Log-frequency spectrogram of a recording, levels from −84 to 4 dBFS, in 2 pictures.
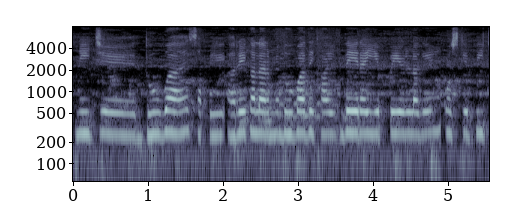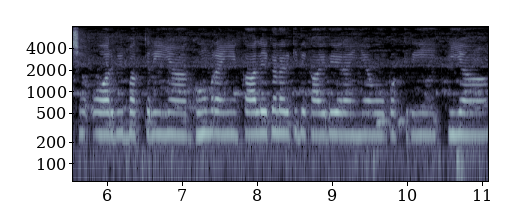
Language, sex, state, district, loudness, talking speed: Kumaoni, female, Uttarakhand, Tehri Garhwal, -27 LUFS, 180 wpm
